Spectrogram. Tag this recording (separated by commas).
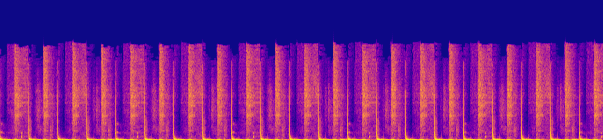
Techno, Electronic music, Music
